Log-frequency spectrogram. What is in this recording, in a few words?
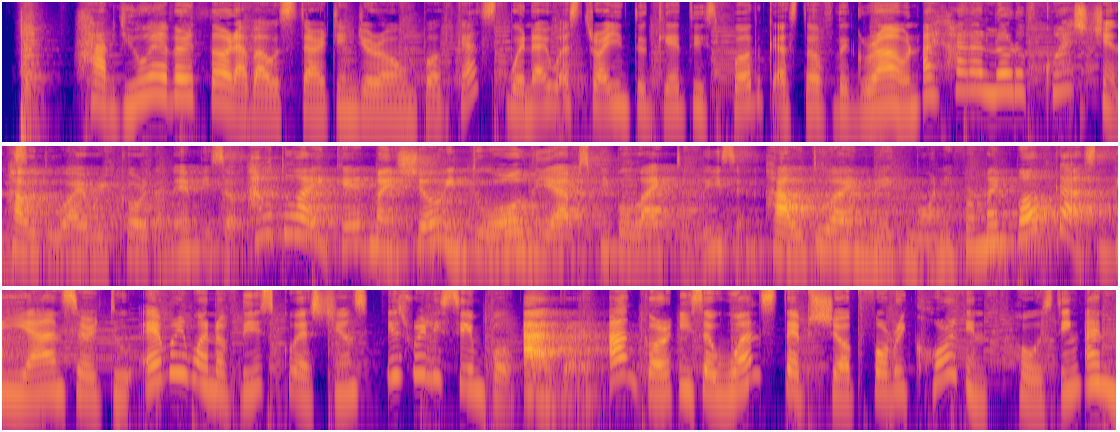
english podcasts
